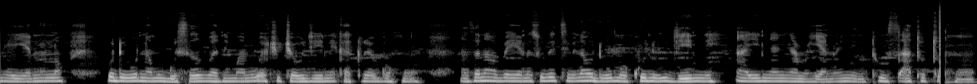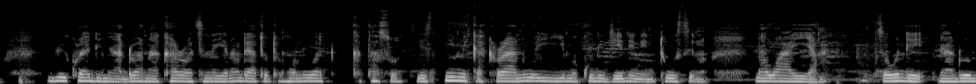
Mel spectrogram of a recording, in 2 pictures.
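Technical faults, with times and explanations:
9.38–9.46 s, wireless microphone squelch dropout: the analogue FM radio link fades, so a short burst of hiss rises before the receiver's squelch mutes the output for about 55 ms, leaving a gap of near silence before the speech returns.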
